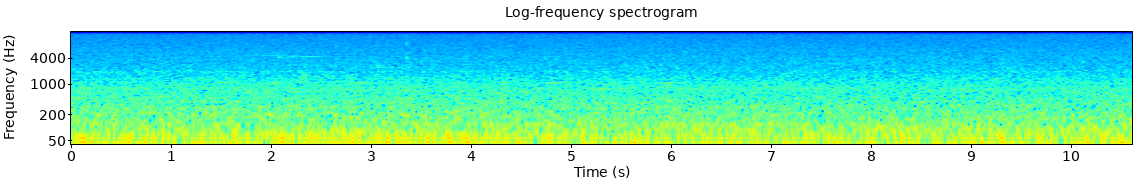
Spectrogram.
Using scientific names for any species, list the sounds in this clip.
forest ambience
